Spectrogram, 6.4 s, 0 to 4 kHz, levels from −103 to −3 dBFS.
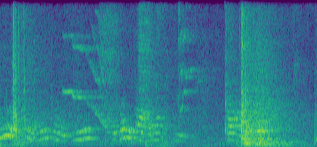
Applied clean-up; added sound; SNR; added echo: none; Slam; 0 dB; reverberation time 2.0 s.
